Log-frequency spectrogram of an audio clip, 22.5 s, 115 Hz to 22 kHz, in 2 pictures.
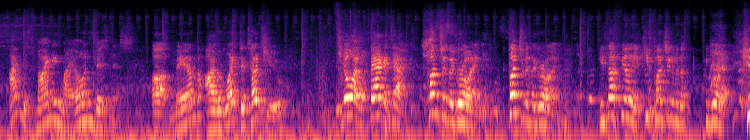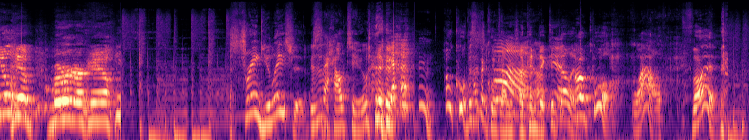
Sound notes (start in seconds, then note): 18.2 giggles; 21.6 upbeat music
